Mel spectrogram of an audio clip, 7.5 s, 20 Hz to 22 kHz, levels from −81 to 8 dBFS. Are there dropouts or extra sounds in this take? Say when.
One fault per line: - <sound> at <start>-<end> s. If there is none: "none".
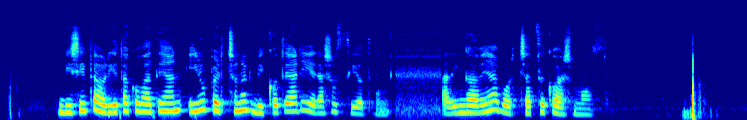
none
